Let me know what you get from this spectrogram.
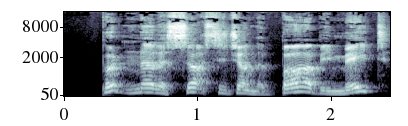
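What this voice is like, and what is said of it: Poor attempt at Australian accent. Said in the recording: “My Australian accent is so bad ... I really can't do an Australian accent ... It's so jazzy. ... Are you Belgian?”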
